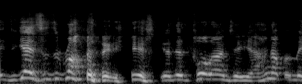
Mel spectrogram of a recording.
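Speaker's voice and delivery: irate caller, high and loud; mock-indignant phone voice; Paul Holmes. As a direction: imitate an indignant caller pitched right up. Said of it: "So the phone rings".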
